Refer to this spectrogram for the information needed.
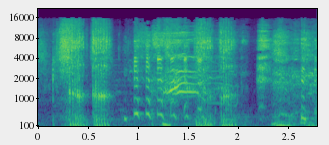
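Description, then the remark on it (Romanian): A person imitates the sound a pig makes in Hungarian with a string of rough, snorting grunts, several bursts in quick succession, fairly loud with some wheezy squeals mixed in. “A, ah, cum face, cum face porcul în maghiară”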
